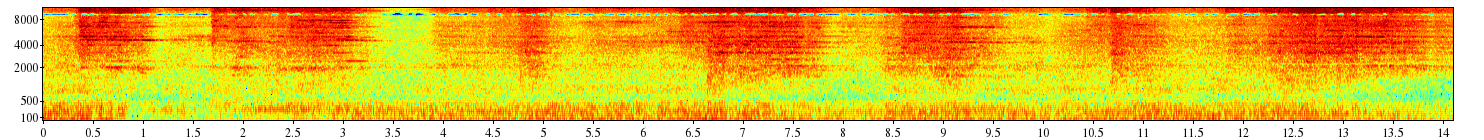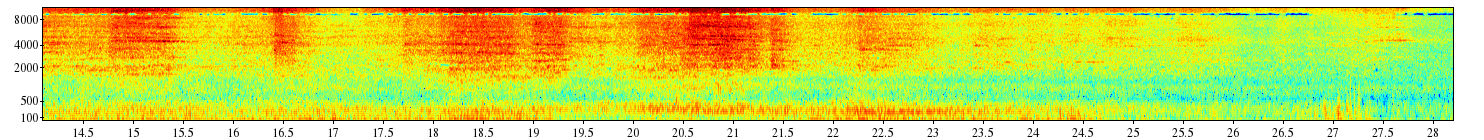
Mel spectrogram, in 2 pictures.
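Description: A train's cars rolling past on the rails. The high-pitched rail noise surges every second or two, then dies away near the end as the train recedes.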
